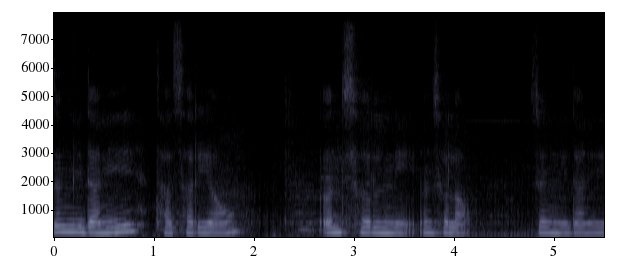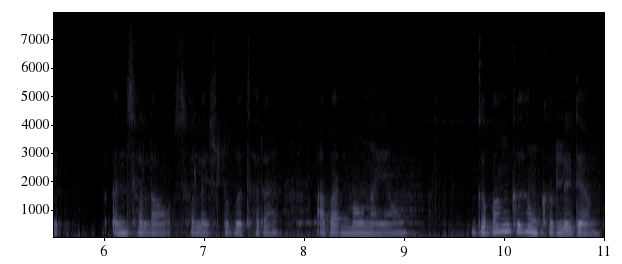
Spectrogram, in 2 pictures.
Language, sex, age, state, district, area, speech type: Bodo, female, 30-45, Assam, Kokrajhar, rural, spontaneous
